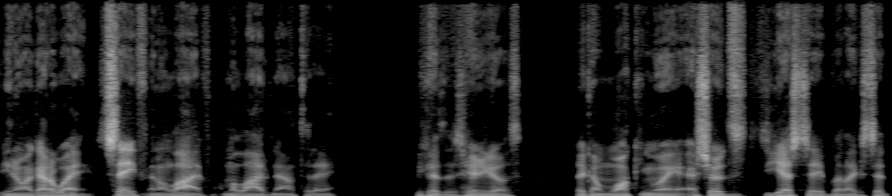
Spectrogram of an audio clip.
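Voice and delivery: ordinary talk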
